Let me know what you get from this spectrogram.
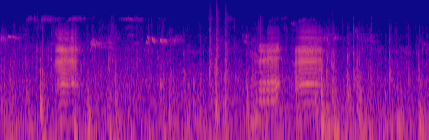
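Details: Lambs loading themselves into a livestock trailer on a County Kilkenny farm in Ireland, after brief confusion over where their breakfast was. A few short, wavering bleats are heard among metallic knocks and clatter.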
